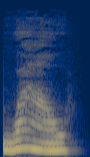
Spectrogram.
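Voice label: "wow", British English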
